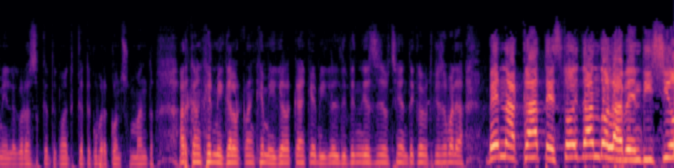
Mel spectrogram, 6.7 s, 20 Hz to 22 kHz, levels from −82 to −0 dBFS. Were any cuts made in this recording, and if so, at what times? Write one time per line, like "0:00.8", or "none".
none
